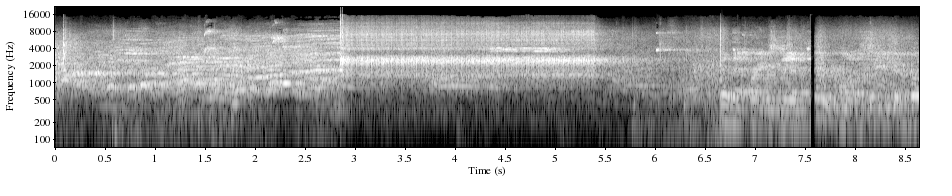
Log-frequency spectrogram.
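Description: Gym scoreboard buzzer sounding about three seconds in, one steady high tone held for about two and a half seconds. Before it, a basketball bouncing amid players' and crowd voices; voices return after it.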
